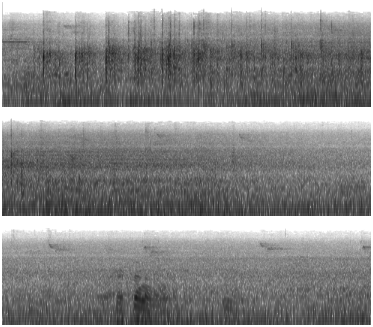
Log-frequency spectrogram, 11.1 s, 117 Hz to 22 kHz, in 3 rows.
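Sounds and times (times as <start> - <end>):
audience applauding: 0.2 - 5.6.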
